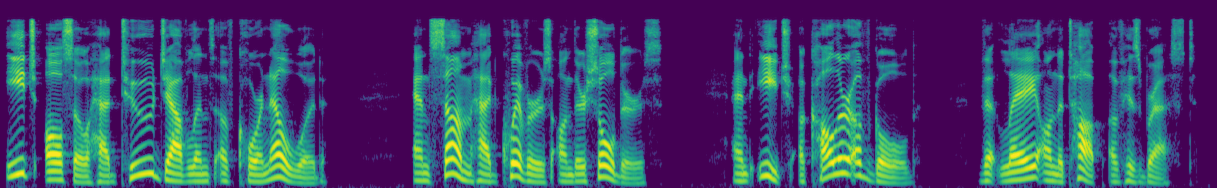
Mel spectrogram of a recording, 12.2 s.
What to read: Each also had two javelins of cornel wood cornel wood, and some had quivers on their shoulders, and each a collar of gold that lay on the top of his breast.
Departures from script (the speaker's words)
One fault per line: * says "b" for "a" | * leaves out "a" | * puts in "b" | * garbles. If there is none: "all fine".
* leaves out "cornel wood"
